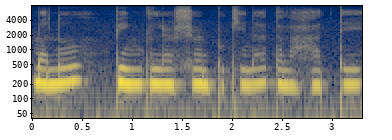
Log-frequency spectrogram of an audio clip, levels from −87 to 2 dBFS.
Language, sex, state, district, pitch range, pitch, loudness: Nagamese, female, Nagaland, Kohima, 195-205 Hz, 200 Hz, -16 LUFS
